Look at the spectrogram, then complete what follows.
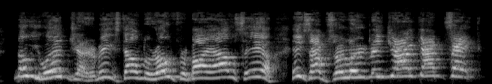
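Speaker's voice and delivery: loud, high-pitched, ranting voice.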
